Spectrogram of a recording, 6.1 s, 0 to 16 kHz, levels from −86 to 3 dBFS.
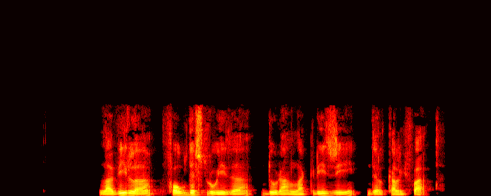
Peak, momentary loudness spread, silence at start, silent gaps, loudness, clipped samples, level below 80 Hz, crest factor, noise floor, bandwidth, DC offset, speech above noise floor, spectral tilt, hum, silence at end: -4 dBFS; 8 LU; 1.25 s; 4.51-4.57 s; -22 LUFS; under 0.1%; -70 dBFS; 20 dB; under -90 dBFS; 7.8 kHz; under 0.1%; over 68 dB; -5.5 dB/octave; none; 0.8 s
